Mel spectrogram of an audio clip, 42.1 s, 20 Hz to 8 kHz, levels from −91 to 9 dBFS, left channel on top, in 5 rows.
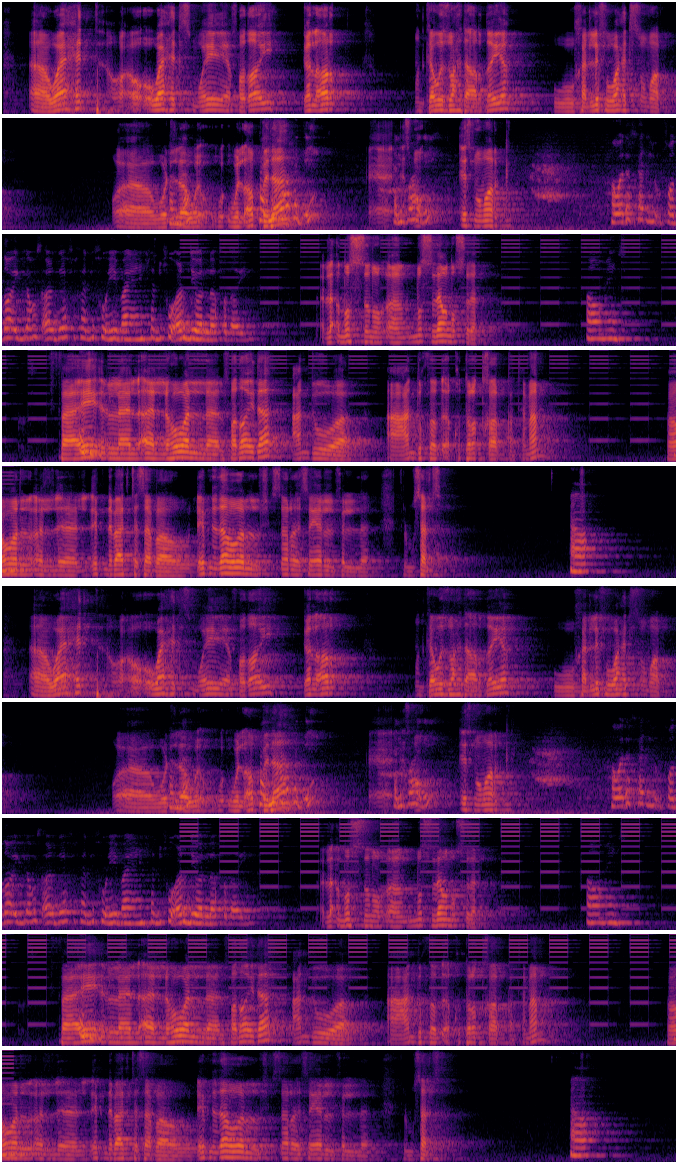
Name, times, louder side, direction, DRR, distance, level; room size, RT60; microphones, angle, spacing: voice 1, 0.3-3.4 3.8-4.1 5.2-6.4 6.9-8.2 9.8-12.0 13.0-13.3 13.6-13.7 14.1-14.6 20.8-22.8 26.0-29.6 30.1-32.1 33.6-39.2, left 4 dB, 90° left, 12 dB, 1.0 m, -31 dB
Car, 9.2-18.7, left 2 dB, 55° left, 4.0 m, -56 dB
voice 2, 10.5-10.8 11.6-12.3 13.3-13.8 16.0-20.0 24.1-24.6 26.2-26.5 33.7-33.9 40.8-41.0, left 2 dB, 30° left, 10 dB, 0.6 m, -34 dB
Alarm, 19.1-19.3 19.6-19.8 20.1-20.3 20.6-20.8 21.1-21.3 21.6-21.8 22.1-22.3 22.6-22.8 23.1-23.3 23.6-23.8 24.1-24.3 24.6-24.8 25.1-25.3 25.6-25.8 26.1-26.3 26.6-26.8 27.1-27.3 27.6-27.8 28.1-28.3 28.6-28.8 29.1-29.3 29.6-29.8 30.1-30.3 30.6-30.8 31.1-31.3 31.6-31.8 32.1-32.3 32.6-32.9 33.1-33.4 33.6-33.8, right 9 dB, 40° right, 0.7 m, -46 dB
16.5 x 15.5 x 4.3 m, 1.3 s
head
